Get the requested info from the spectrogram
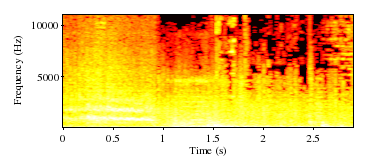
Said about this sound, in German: Lassen Sie sofort los! Der Wagen kommt ins Schlingern. Ich habe nicht mal gesehen, dass da Gegenverkehr war. Zeitlupe. Der uralte VW Jetta schießt frontal in den Ford C-Max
